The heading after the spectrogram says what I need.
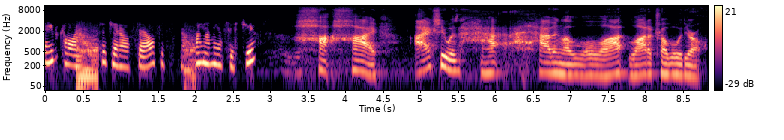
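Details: Real telephone call by a man who stammers; stammering (stuttering).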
